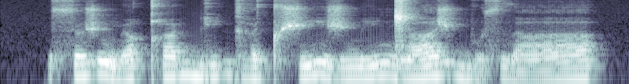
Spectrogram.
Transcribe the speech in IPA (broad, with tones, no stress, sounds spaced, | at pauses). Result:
s ɵ˧˥ ʒ ŋ͡m ɨ˩˧˩ qʰ ɨ˧˥ ɡ͡b i˧˥ ɡʱ ɐ˧˥ tʲ ʃ iː˧˥˧ ʒ m i˧˥ ŋ͡ǁ aː˧˥ ʒ b u˨˩˦ s ð aː˧˥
